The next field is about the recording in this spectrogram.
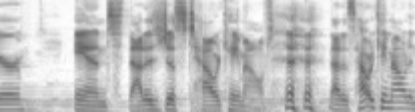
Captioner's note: laughs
